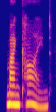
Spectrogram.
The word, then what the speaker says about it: mankind: 61 mankind accented on the first syllable as it is almost invariably in Shakespeare except in Timman of Athens where the modern accent prevails.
